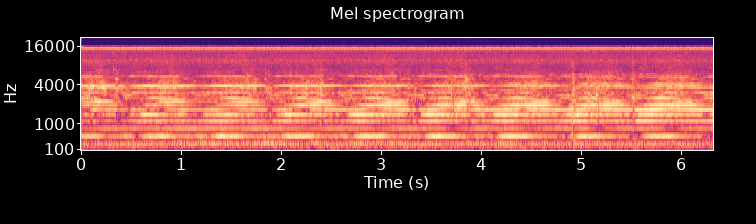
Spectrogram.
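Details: DIY CNC test run at 250 mm/min feed: a steady singing hum with many bright overtones as the X axis vibrates heavily; axis vibration noise, cause unknown.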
